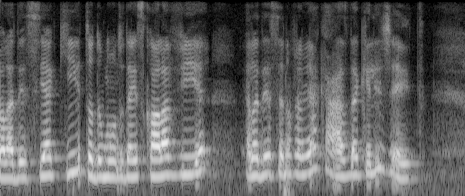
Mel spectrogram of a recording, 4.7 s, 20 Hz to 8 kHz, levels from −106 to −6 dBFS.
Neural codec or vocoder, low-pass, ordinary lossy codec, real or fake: none; none; none; real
